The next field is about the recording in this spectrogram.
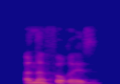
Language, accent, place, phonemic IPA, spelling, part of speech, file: French, France, Lyon, /a.na.fɔ.ʁɛz/, anaphorèse, noun, LL-Q150 (fra)-anaphorèse.wav
- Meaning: anaphoresis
